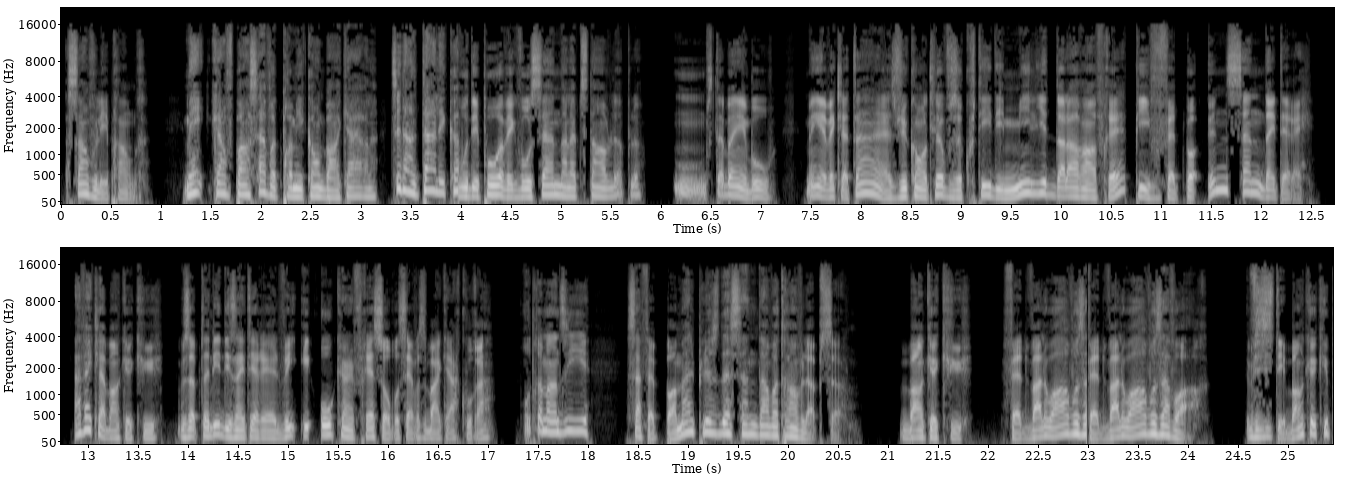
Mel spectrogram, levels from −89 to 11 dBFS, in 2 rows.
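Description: The clip is speech, with one CD skip near the end. From 22.98 to 23.01 s the sound drops out in a brief mute of around twenty milliseconds, heard as a tick or short gap. Playback then picks up from a different point in the recording. This happens when a knock or a flaw on the disc throws the laser onto another turn of the spiral. The player silences the output for an instant and resumes reading from that new track position.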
